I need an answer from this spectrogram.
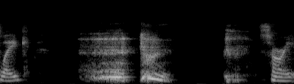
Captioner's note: clears her throat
